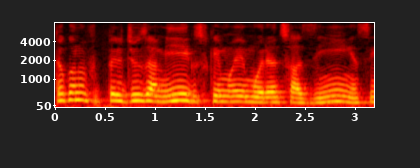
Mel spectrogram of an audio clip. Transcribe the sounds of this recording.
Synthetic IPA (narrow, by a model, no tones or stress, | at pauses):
t̪ɐ̃w̃kwɐ̃nd̪ʊpeɾd͡ʒiʊzamiɡʊsfi̥kejmoemoɾɐ̃nd̪ʊsɔzĩɲɐasĩ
